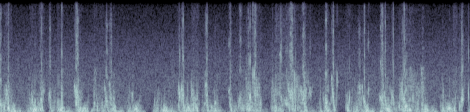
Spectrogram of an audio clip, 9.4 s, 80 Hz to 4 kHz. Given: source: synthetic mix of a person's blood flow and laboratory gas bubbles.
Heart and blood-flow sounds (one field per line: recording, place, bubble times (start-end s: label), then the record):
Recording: Doppler ultrasound of blood flow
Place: precordium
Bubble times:
0.00-0.25 s: bubbles
0.57-0.92 s: bubbles
0.95-1.06 s: bubbles
1.13-1.29 s: bubbles
1.46-1.69 s: bubbles
1.84-2.32 s: bubbles
3.54-4.00 s: bubbles
4.07-4.21 s: bubbles
4.25-4.42 s: bubbles
4.56-4.68 s: bubbles
4.74-5.25 s: bubbles
5.39-6.28 s: bubbles
6.46-6.78 s: bubbles
6.90-7.41 s: bubbles
7.55-8.53 s: bubbles
8.79-8.89 s: bubbles
8.93-9.30 s: bubbles
9.34-9.42 s: bubbles
From the record:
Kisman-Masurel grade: 333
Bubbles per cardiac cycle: rolling drumbeat, 9 or more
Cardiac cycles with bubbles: 50 to 99%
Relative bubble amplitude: loud (0.450 to 0.775)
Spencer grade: 3 (all of the cardiac periods contain showers or single bubble signals, but not dominating or overriding the cardiac motion signals)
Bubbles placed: anywhere in the cardiac cycle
